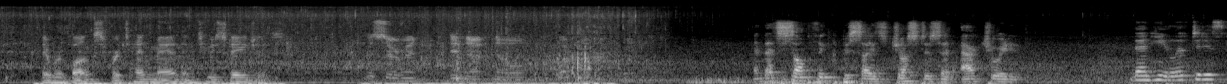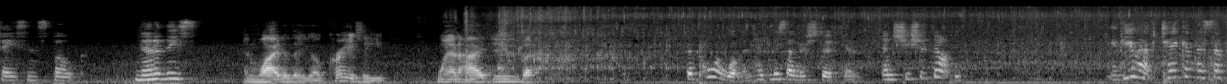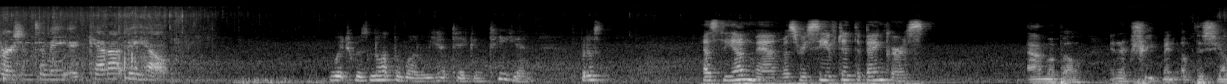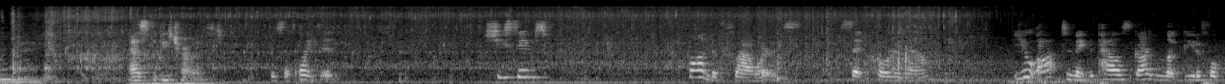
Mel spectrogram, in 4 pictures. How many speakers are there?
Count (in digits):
9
